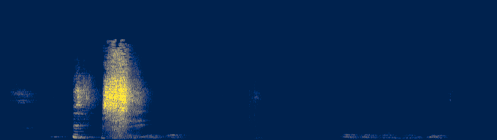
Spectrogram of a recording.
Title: Sneezing into a CD! ( f )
